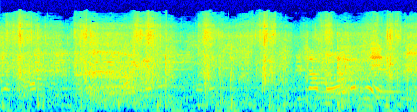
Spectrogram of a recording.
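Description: Faint, distant voices of people chatting, with footsteps on dry grass and dirt as someone walks downhill.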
